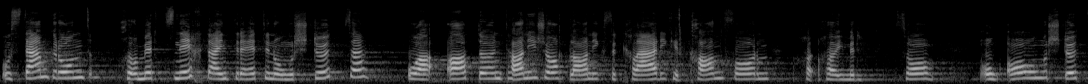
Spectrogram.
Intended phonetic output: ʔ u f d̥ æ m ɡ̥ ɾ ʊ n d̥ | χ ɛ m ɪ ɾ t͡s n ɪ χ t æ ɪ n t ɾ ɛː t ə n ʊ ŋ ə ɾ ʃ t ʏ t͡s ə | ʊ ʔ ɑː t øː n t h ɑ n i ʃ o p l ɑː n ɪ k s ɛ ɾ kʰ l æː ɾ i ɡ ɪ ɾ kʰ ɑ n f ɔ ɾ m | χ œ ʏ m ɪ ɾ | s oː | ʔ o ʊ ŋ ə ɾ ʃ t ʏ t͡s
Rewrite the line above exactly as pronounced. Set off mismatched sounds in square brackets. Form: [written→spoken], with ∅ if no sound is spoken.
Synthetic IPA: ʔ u [f→s] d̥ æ m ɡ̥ ɾ ʊ n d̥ | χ [ɛ→œ] m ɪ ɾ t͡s n ɪ χ t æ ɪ n t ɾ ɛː t ə n ʊ ŋ ə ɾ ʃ t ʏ t͡s ə | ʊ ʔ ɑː t øː n t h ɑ n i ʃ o p l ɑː n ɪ k s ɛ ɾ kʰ l æː ɾ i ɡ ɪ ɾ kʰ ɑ n f ɔ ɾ m | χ œ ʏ m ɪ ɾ | s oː | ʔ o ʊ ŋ ə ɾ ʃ t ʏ t͡s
